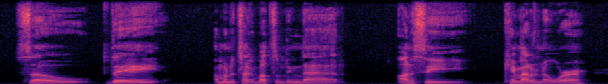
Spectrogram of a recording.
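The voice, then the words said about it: Rough, sore-throated voice. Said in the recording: “if I sound a little weird today, it's because my throat's a little sore ... I have been coughing”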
